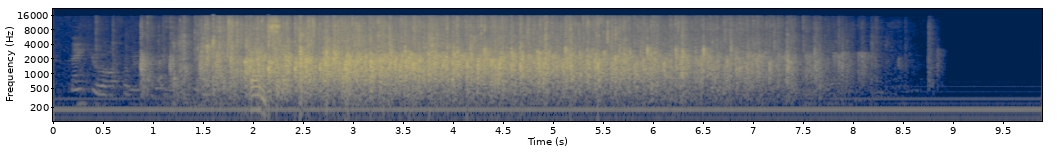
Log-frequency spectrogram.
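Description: An audience applauds, then the clapping fades.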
